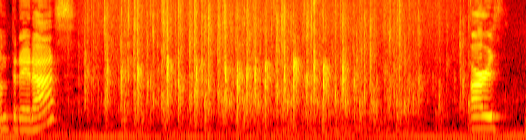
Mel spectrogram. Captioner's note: audience applauds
